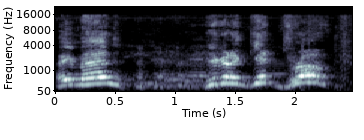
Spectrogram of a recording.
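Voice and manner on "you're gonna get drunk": shouted, higher revival preaching; fiery preaching. Acted. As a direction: preach it out with full fire.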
